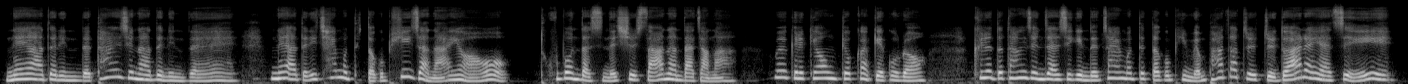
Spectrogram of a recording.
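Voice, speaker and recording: A woman's voice: fairly high pitch, lively intonation, moderate pace, mellow, dry recording. A woman voicing an older mother-in-law who whines and defends her son in a told story. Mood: whiny defensive. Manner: whiny, defensive pleading. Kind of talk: storytelling with voiced characters.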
